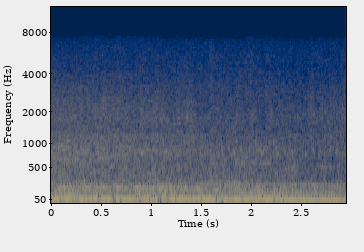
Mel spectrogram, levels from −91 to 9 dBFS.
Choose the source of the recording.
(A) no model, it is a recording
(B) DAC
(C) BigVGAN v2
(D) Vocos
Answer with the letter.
C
